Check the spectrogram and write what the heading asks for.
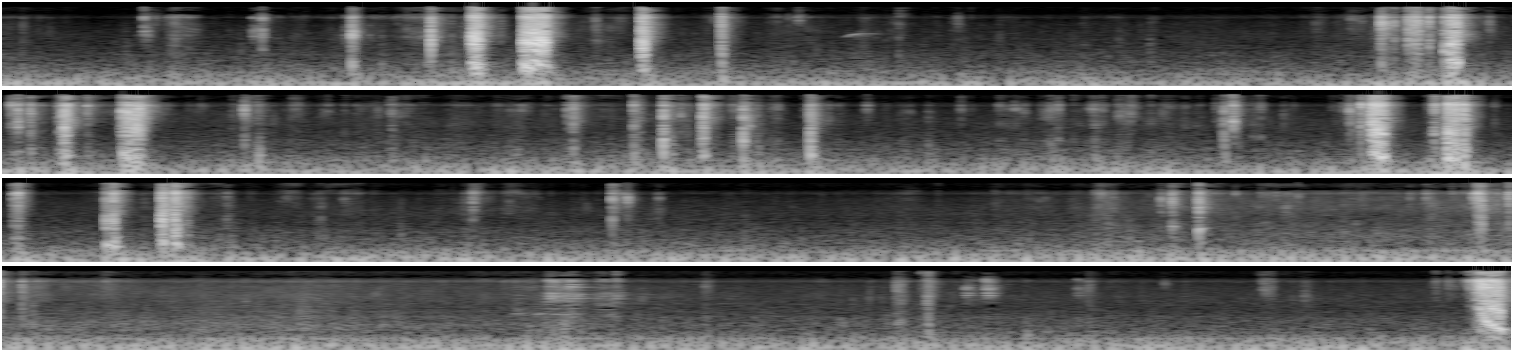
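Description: Clear packing tape being pulled off its roll in short ripping spells, about five of them, as it is wound around a plastic-wrapped root ball.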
